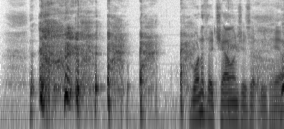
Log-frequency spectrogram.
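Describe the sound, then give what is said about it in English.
A man with a chest cold coughs several times in harsh, loud bursts, and then a man talks over the noise. “one of the challenges I have is talking while this guy's coughing. I got a chest cold.”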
